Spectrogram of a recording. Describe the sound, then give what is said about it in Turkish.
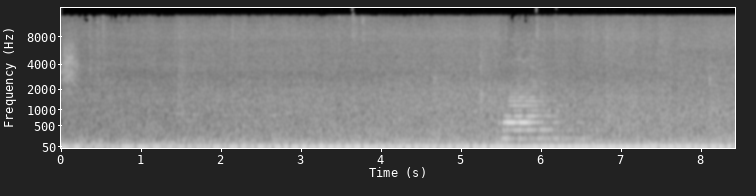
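A ferry pulls in at a pier in a fine rain, passengers getting off: a steady, heavy engine rumble mixed with wind noise, and a brief tonal horn blast sounding partway through. “Vapurdan en son bir adam ve bir kadın indi.”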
